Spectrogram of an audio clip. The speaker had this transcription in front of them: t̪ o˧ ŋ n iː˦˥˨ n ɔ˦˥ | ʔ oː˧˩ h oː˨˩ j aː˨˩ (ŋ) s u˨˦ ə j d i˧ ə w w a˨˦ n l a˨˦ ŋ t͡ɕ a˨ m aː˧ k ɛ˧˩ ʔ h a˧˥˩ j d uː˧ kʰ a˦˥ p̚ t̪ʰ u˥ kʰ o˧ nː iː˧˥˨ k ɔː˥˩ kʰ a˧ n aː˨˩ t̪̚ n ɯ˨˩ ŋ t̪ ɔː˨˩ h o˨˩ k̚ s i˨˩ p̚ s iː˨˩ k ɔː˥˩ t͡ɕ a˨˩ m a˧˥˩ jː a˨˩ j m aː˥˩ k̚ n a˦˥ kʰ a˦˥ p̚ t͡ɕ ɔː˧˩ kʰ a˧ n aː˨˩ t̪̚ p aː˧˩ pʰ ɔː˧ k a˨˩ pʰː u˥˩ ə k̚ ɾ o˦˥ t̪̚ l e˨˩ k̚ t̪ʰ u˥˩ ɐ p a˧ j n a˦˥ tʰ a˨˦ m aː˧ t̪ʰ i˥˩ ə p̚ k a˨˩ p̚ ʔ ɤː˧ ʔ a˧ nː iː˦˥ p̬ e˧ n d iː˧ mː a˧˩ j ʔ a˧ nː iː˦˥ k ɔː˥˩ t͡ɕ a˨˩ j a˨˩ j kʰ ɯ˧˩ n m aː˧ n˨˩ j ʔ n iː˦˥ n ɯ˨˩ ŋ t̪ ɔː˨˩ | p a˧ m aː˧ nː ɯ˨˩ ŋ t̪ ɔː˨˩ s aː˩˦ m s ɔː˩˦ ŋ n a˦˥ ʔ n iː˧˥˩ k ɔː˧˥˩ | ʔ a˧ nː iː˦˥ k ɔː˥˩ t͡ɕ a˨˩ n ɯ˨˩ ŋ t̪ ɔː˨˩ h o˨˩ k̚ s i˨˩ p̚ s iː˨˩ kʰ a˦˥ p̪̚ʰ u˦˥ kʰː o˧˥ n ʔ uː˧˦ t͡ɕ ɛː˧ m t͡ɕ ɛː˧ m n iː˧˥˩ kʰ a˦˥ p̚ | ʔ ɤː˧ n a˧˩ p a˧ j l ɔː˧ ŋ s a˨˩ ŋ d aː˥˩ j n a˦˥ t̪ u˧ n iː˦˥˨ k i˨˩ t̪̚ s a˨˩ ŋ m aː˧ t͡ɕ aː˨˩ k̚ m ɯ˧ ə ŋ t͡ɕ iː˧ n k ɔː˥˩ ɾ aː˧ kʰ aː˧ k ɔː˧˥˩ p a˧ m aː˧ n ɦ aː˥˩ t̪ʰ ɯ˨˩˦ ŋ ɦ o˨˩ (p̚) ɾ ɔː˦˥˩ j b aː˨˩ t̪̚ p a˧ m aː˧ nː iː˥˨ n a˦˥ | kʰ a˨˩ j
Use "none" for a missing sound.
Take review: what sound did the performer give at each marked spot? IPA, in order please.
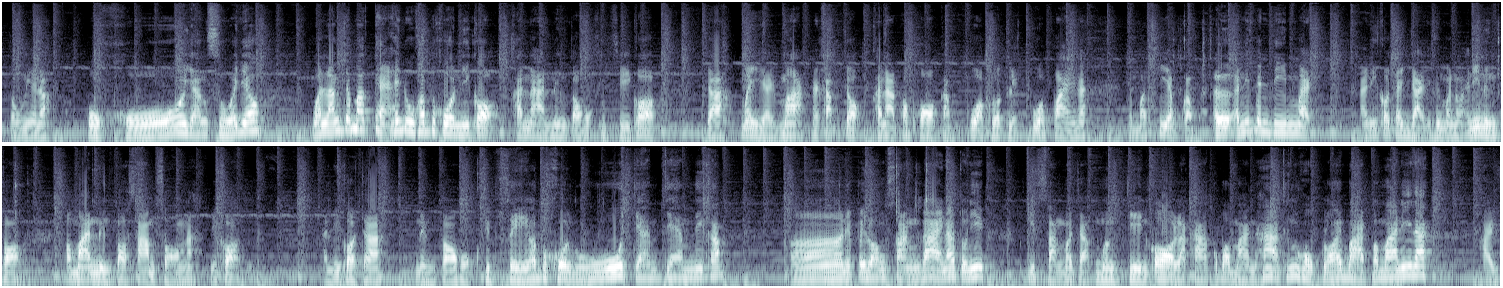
ŋ, k̚

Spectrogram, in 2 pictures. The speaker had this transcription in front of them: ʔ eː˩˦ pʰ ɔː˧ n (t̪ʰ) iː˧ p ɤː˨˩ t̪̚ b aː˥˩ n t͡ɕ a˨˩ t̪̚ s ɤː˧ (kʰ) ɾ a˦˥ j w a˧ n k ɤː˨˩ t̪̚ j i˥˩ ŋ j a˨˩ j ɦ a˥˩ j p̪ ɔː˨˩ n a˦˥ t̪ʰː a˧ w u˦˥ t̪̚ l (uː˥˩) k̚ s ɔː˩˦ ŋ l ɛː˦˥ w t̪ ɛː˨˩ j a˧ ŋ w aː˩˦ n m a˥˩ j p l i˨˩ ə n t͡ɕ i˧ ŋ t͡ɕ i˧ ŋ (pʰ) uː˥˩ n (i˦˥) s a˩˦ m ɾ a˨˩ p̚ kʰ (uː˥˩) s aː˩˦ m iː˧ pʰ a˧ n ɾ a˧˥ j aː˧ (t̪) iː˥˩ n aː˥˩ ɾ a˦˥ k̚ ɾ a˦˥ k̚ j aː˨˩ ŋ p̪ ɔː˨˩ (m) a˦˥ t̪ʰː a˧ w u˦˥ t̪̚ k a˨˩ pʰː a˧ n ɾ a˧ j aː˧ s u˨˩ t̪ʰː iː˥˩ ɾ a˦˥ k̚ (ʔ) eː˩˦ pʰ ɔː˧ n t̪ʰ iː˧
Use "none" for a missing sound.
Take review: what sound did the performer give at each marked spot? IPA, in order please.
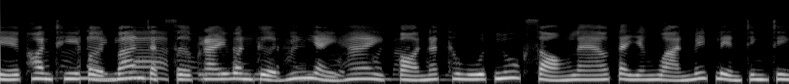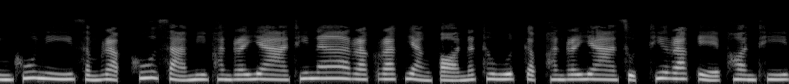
t̪ʰ, pʰ, uː˥˩, kʰ, iː˦˥, uː˥˩, t̪ʰ, n, ʔ

